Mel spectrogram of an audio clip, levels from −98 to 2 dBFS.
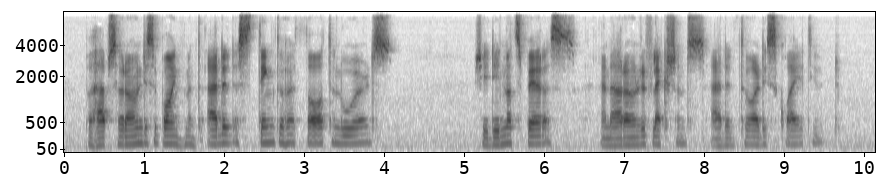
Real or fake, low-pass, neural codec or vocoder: real; 7.2 kHz; none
